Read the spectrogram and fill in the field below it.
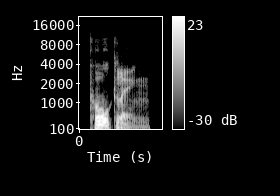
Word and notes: porkling: British English

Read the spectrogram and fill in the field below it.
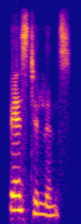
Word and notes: pestilence: Indian

